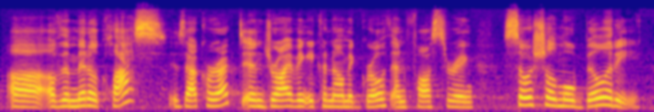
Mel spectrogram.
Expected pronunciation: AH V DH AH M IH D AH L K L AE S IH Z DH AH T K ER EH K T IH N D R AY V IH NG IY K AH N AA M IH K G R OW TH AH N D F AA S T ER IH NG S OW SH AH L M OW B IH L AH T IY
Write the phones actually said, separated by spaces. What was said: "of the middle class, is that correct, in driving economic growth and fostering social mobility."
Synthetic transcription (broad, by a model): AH V DH AH M IH D L K L AE S IH Z DH AH T K ER EH K T IH N D R AY V IH NG IY K AH N AA M IH K G R OW TH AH N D F AA S T ER IH NG S OW SH L M OW B IH L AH T IY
